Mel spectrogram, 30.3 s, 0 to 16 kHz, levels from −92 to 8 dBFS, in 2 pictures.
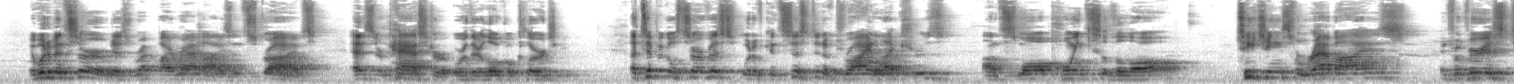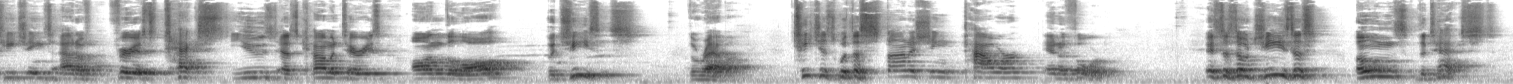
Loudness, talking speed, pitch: -17 LUFS, 130 wpm, 270 Hz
